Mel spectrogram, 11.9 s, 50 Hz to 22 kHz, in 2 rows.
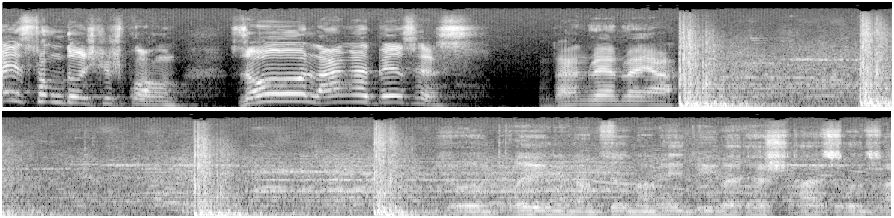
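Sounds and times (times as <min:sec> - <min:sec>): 
speech: 0:00.2 - 0:05.2, 0:09.0 - 0:11.8
ceremonial salute gunshots: 0:04.5 - 0:06.5, 0:07.2 - 0:08.9
low murmur: 0:04.5 - 0:11.8.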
